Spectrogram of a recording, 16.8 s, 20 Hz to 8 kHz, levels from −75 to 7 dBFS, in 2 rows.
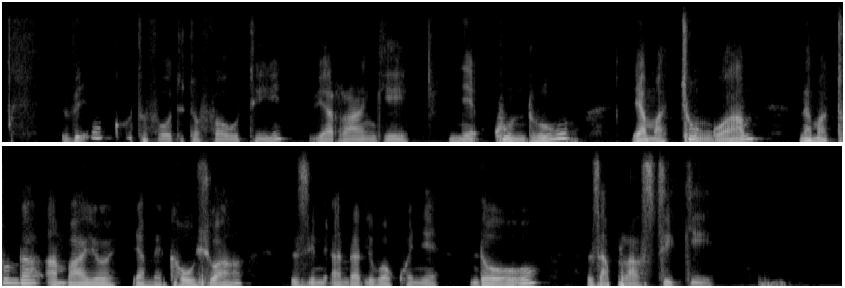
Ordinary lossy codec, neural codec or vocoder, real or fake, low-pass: Opus, 16 kbps; none; real; 7.2 kHz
